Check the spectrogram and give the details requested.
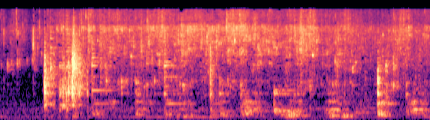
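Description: Green chillies sizzling in hot oil with a tempering of dal, mustard and cumin seeds: a steady sizzle starts about half a second in, with a wooden spatula stirring and scraping in the pot.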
